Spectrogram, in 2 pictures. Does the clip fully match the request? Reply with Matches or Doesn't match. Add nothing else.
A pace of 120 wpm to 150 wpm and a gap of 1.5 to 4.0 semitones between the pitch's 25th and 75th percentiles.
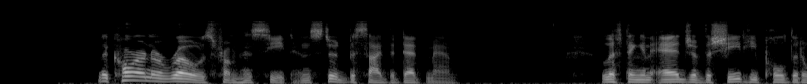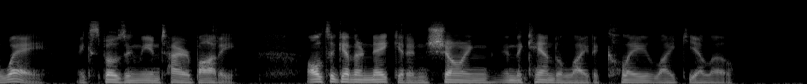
Matches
